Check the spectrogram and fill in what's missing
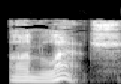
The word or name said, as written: unlatch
